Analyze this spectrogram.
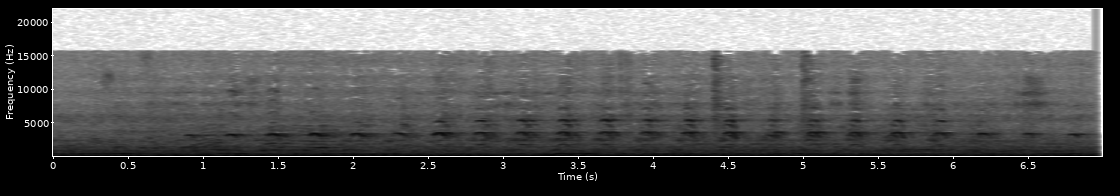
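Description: A bird calling in a fast series of short, evenly repeated high notes, about four a second, starting about a second in and stopping just before the end, over a steady low rumble.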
